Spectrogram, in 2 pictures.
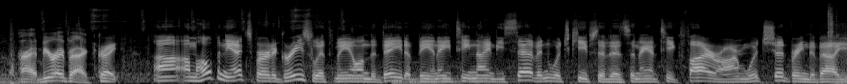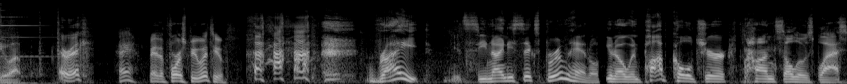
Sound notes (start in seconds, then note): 10.9 laughs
